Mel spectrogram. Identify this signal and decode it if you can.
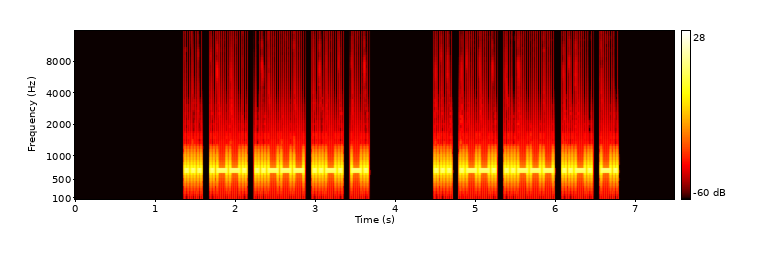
Morse code, heard as a keyed tone, about 30 wpm, 700 Hz. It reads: SP2FN SP2FN
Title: DXCC-100 Call Signs - 5 Characters - Repeated 2x - 30wpm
